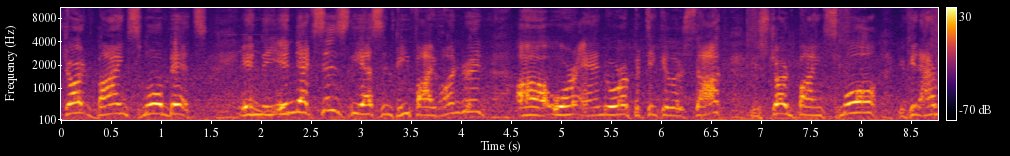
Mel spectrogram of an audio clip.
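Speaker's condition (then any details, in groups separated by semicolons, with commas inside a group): No condition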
